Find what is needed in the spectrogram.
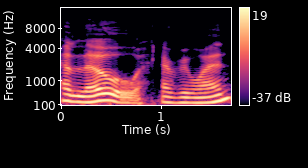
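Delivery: announcer-style radio voice delivery. Head of the audio program greeting the audience, in a radio voice. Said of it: "I like that voice".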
